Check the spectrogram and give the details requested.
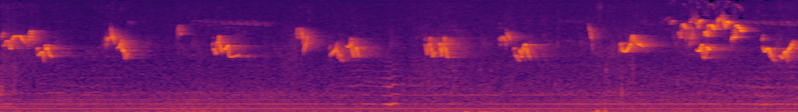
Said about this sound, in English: The redstart is a warbler. I can actually see them. Beautiful. Black and orange and white on the belly. There he goes again.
